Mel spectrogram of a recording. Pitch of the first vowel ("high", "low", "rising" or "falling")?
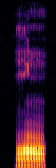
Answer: low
